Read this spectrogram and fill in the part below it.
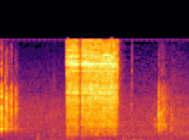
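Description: An aerosol can sprays with a short hiss.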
